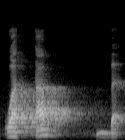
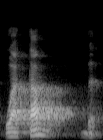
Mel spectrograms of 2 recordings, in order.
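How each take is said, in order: First: The final doubled b is held before release. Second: The final doubled b is held before release.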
